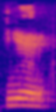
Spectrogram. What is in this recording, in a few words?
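"dere", Nigerian Pidgin, female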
